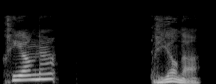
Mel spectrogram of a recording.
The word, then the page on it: gianna: Dutch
